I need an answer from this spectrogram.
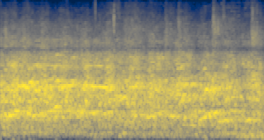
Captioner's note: audience laughing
